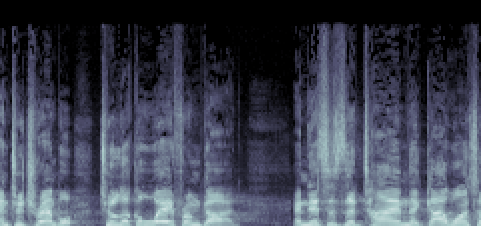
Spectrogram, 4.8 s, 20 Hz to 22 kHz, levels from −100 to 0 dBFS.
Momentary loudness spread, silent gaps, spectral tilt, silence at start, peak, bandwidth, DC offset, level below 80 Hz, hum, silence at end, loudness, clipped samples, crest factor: 7 LU; none; -2 dB/octave; 0 s; -2 dBFS; 19.5 kHz; under 0.1%; -62 dBFS; none; 0 s; -18 LUFS; under 0.1%; 18 dB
